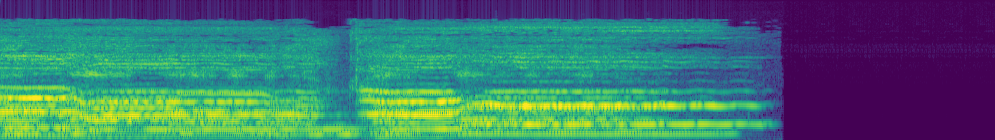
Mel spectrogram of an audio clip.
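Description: A choir sings a slow hymn through an online call.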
